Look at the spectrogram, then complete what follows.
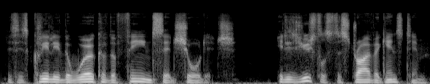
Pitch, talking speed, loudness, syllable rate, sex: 100 Hz, 235 wpm, -19 LUFS, 6.4 syllables/s, male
